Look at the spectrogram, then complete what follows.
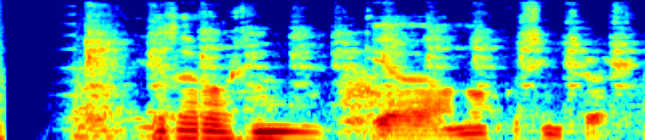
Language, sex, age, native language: Icelandic, male, 14, Icelandic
